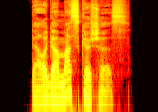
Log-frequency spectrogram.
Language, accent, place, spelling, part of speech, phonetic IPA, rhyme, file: German, Germany, Berlin, bergamaskisches, adjective, [bɛʁɡaˈmaskɪʃəs], -askɪʃəs, De-bergamaskisches.ogg
- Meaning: strong/mixed nominative/accusative neuter singular of bergamaskisch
